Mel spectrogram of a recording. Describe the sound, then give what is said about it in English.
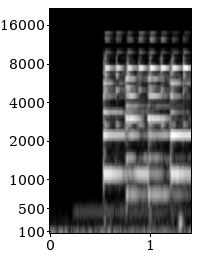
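A phone ringtone plays the Halloween theme, a bright, repeating melodic tune with quick pulsing notes, loud, starting abruptly after a brief faint tone and continuing without any talking. “It's the Halloween theme.”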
